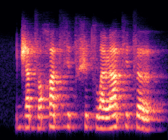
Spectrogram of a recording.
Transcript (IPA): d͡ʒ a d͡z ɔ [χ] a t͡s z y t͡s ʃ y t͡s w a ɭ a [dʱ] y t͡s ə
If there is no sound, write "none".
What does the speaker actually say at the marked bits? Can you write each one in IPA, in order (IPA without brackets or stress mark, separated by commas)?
χ, t͡s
